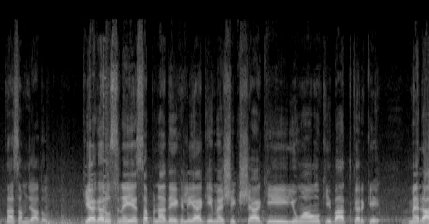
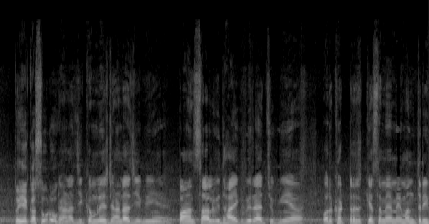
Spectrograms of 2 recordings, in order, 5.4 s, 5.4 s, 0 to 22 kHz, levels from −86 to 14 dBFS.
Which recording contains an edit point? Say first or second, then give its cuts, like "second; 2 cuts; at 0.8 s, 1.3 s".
second; 3 cuts; at 0.8 s, 2.1 s, 3.9 s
